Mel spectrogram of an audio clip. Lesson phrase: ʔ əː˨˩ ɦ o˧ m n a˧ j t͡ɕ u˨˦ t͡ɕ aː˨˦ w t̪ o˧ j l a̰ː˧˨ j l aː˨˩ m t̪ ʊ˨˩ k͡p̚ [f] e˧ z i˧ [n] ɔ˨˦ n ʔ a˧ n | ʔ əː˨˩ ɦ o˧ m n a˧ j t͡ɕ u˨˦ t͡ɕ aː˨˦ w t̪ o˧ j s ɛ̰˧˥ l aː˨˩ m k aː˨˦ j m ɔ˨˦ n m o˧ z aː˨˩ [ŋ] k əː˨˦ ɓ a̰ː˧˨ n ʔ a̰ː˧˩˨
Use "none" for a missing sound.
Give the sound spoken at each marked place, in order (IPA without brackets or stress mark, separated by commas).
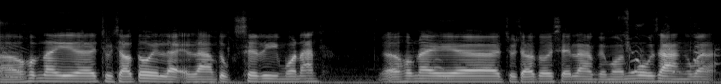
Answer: s, m, ŋ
